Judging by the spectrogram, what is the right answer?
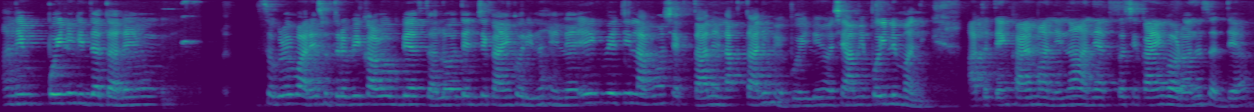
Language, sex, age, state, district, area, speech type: Goan Konkani, female, 45-60, Goa, Murmgao, rural, spontaneous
